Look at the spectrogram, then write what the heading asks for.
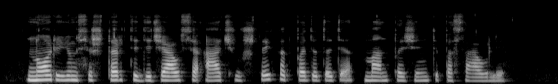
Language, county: Lithuanian, Vilnius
